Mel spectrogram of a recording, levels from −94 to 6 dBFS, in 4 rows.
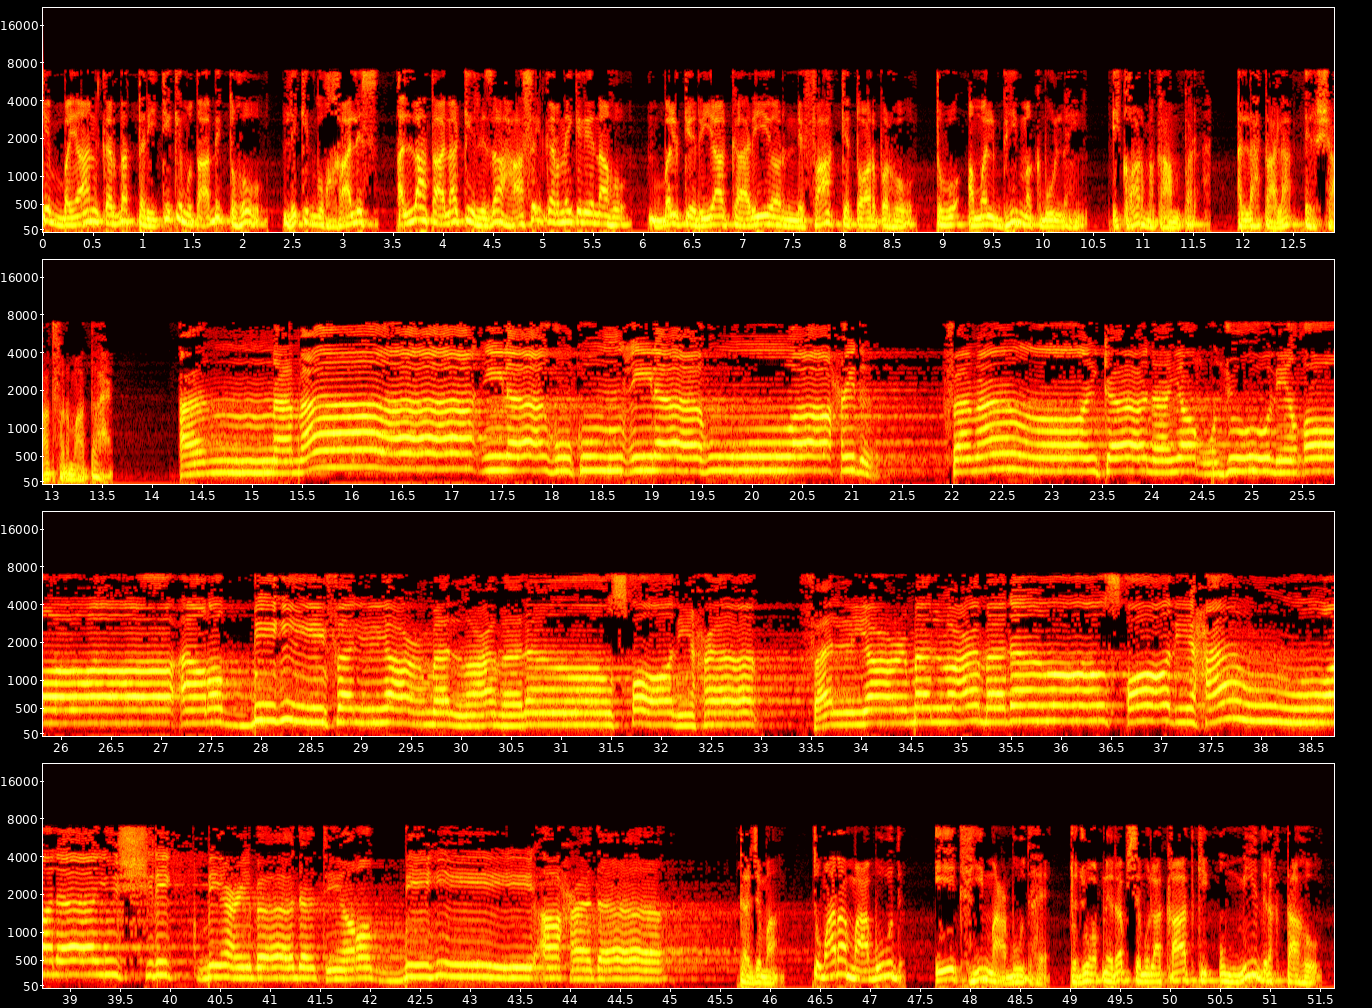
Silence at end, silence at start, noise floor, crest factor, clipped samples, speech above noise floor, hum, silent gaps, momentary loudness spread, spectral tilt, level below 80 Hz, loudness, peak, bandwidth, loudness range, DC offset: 0.15 s; 0 s; -60 dBFS; 14 dB; under 0.1%; 45 dB; none; none; 7 LU; -4.5 dB/octave; -42 dBFS; -15 LUFS; 0 dBFS; 7.4 kHz; 5 LU; under 0.1%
